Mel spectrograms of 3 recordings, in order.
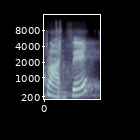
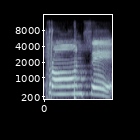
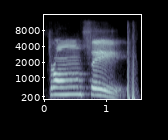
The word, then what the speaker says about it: Français: Not Francais, Français. F-R-A-N. A-N when comes in French, pronunciation will be O. A-N when comes, pronunciation will be O. Nasal O sound. Français.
